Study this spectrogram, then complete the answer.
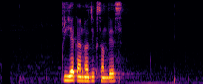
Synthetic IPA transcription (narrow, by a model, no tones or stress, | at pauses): prijʌkanʌd͡ziksʌnd̪es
